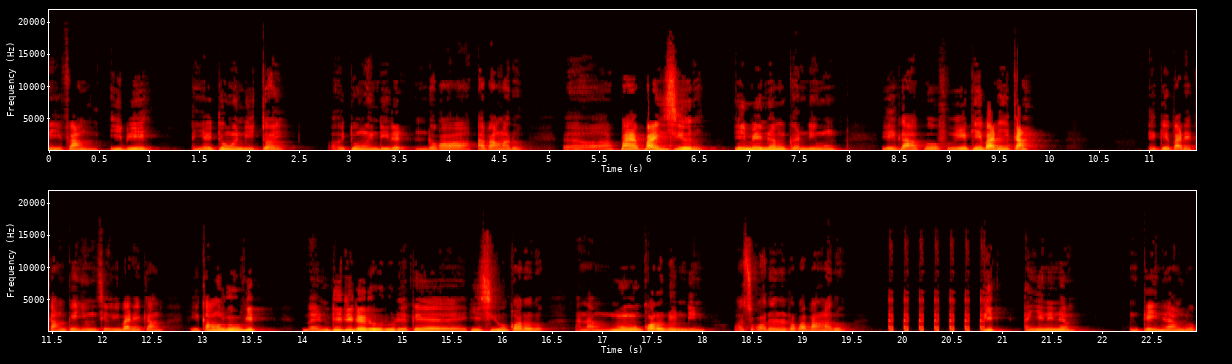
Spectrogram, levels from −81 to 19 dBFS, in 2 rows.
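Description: From 19.90 to 20.82 s the speech sticks like a CD stuck on one turn: a 0.15 s slice repeats six times, each jump marked by a brief mute. The waveform shows identical blocks separated by thin gaps; the spectrogram shows a repeating pattern broken by narrow vertical silences.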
